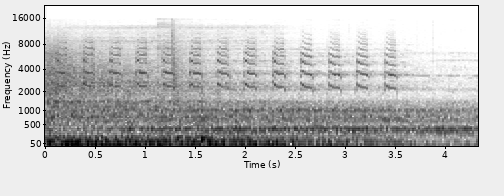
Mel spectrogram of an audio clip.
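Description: Suspense background score: a low rumbling drone under a rapid, evenly repeating high chirping figure, about four a second, fading a little toward the end.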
